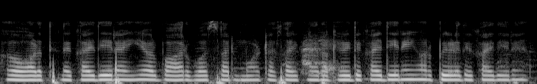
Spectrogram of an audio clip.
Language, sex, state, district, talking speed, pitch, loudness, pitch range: Hindi, female, Chhattisgarh, Bastar, 245 wpm, 210 Hz, -18 LUFS, 205-215 Hz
